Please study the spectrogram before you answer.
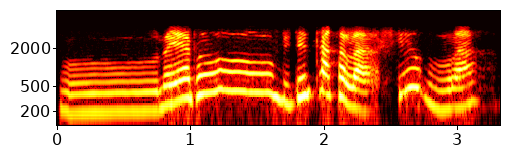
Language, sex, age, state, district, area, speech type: Bodo, female, 60+, Assam, Kokrajhar, rural, conversation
